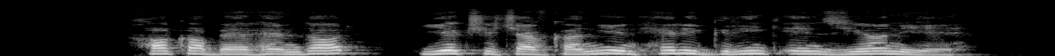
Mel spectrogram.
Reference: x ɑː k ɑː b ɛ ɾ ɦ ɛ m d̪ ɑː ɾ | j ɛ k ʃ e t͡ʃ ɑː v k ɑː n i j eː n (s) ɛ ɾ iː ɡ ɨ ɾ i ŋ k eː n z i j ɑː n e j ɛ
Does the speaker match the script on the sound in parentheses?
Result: no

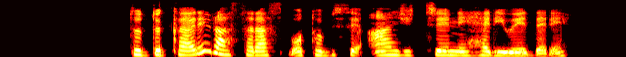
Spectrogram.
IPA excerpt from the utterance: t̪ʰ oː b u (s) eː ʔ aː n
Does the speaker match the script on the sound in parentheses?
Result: yes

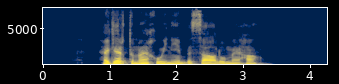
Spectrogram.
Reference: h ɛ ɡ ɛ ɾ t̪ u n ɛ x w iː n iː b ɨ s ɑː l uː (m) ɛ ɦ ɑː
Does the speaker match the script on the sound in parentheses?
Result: yes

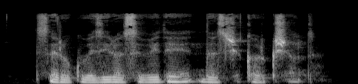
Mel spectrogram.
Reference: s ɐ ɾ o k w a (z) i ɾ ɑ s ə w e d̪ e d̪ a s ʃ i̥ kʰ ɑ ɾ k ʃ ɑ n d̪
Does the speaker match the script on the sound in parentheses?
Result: yes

